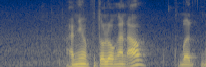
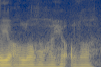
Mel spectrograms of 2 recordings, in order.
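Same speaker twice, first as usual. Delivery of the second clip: tearful prayer; 7 semitones lower, 5 dB quieter than usual. Retold or imitated. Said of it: "Menangis kita".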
